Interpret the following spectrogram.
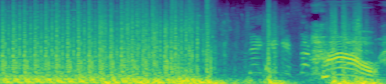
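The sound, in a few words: gunfire in the video game Warzone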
